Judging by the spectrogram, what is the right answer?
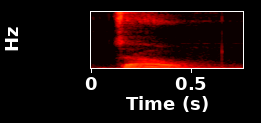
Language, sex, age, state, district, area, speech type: Manipuri, male, 18-30, Manipur, Tengnoupal, rural, read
